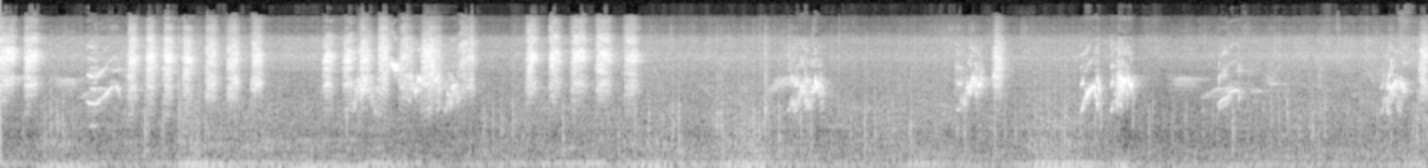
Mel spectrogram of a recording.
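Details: Several pet budgerigars, shown playing, squabbling, singing and preening one another, chirp loudly in quick rattling bursts mixed with short rising whistled notes and squeaks, with pauses between volleys and a faint low background hum.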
